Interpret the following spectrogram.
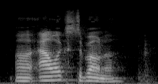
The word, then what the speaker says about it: Alex DiBona: Alex DiBona. Thank you for your time, and yes, that's actually a perfect pronunciation of my name.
